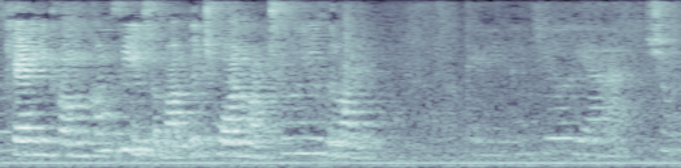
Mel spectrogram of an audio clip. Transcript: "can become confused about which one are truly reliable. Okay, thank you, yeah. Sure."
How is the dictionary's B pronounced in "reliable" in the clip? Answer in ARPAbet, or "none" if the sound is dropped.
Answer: none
